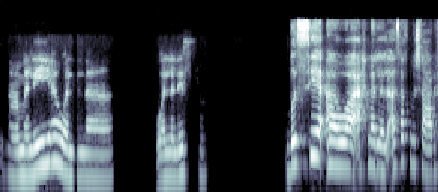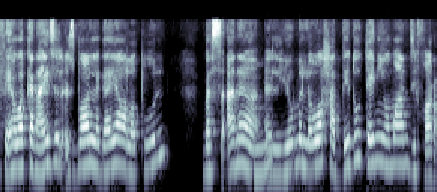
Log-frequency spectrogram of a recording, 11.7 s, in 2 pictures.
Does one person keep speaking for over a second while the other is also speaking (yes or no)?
no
